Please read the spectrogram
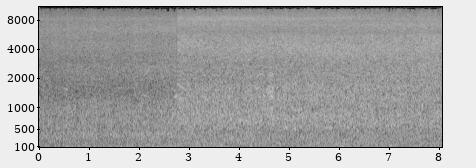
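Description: Fast-flowing mountain stream rushing over rocks, a steady loud rush of water that turns brighter and hissier a few seconds in.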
